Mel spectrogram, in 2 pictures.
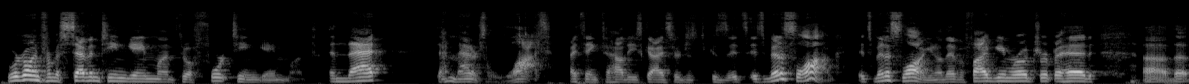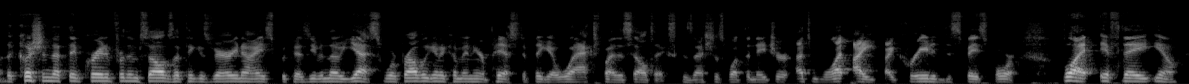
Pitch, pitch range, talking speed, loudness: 140 Hz, 125-155 Hz, 245 wpm, -29 LUFS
